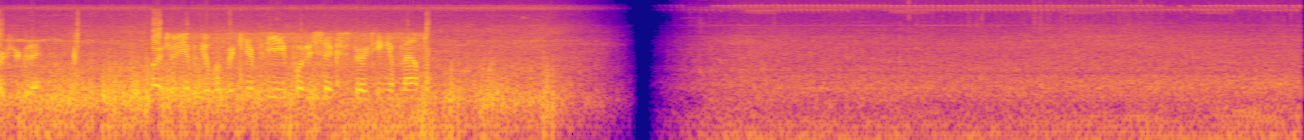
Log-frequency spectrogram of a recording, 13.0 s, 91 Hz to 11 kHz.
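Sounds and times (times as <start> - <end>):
distant jet engine: 0.0 - 13.0.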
